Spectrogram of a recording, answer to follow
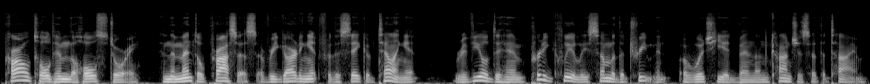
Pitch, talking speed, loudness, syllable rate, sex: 125 Hz, 255 wpm, -20 LUFS, 6.4 syllables/s, male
